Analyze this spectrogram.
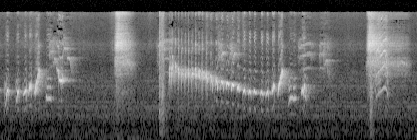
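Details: Greater green leafbird song with rising chirps, then a long rapid rattling trill sliding gradually downward, and scattered harsh noisy bursts between phrases.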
